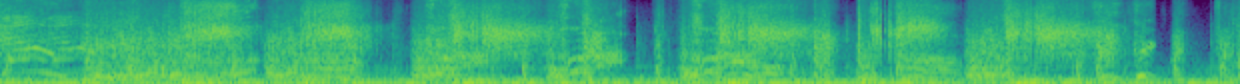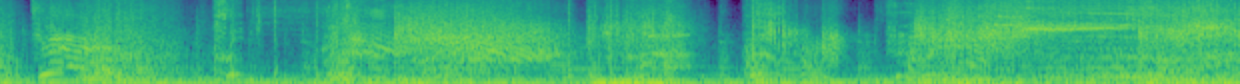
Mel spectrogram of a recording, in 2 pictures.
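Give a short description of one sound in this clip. Punches and kicks land with sharp smacks and thuds.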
